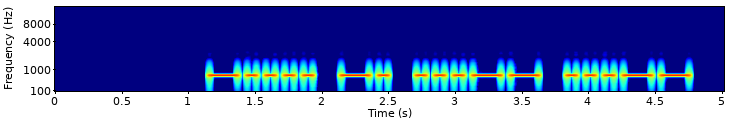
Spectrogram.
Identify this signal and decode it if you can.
Morse code, heard as a keyed tone, about 17 wpm, 700 Hz. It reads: 6N33
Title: Common Cut Numbers - 4-Digit 17wpm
